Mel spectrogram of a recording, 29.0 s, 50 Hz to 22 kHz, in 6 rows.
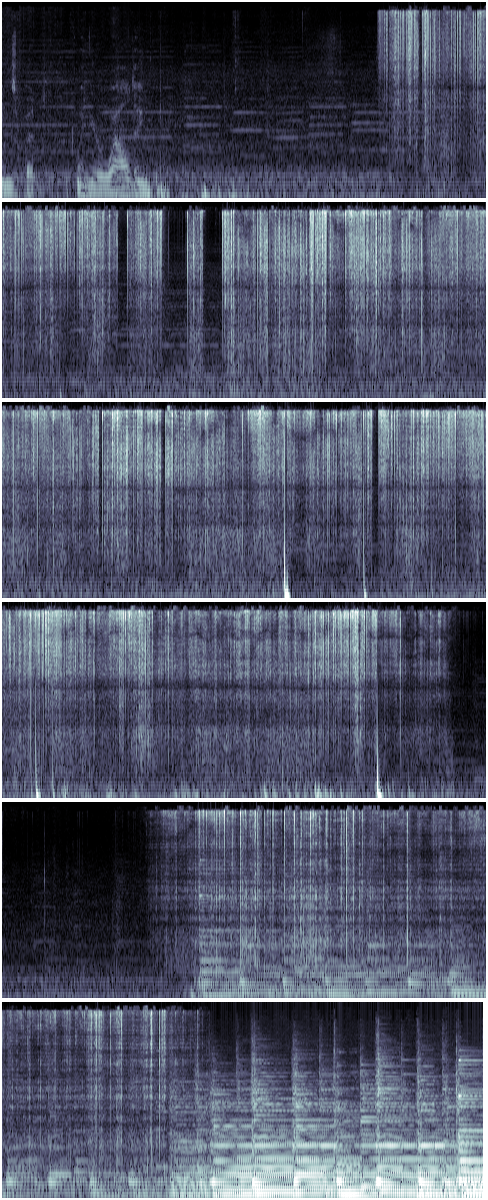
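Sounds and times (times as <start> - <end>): welding arc crackling: 3.8 - 19.2, 20.8 - 26.4.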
